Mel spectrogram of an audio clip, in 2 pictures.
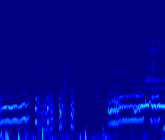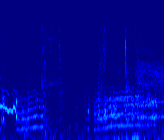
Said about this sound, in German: hält den Hühnern jetzt gerade Löwenzahn hin. Man hört es richtig picken. Und bocken.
